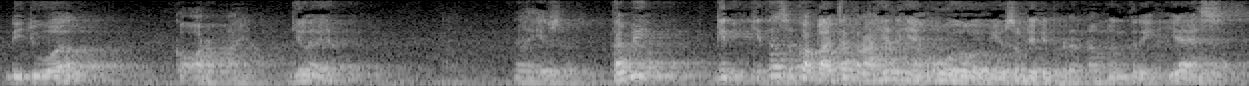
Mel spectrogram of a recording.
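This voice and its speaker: A man preaching a lively, casual youth sermon, joking and acting out voices. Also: mid-range voice, moderate pace, long pauses, a little hiss or hum. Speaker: pastor. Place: church hall. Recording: echoey hall, distant mic.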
